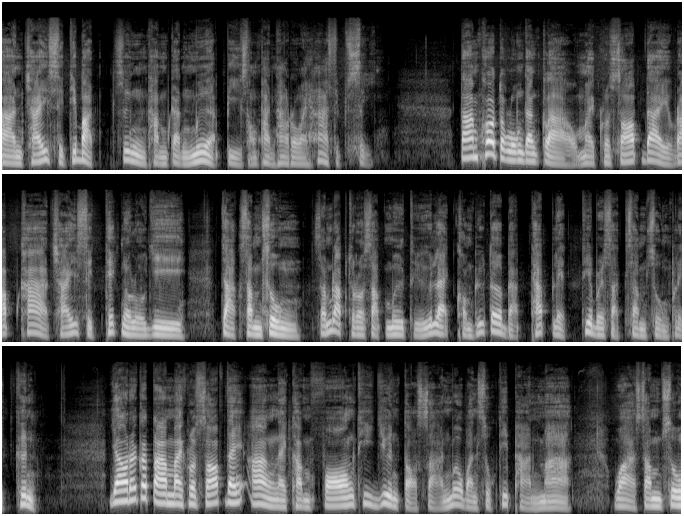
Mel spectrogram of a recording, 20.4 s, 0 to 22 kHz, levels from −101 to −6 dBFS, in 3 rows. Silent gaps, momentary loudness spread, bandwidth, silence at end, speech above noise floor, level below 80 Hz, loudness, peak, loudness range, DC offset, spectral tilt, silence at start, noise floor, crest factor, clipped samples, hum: none; 13 LU; 15.5 kHz; 0 s; 37 dB; -72 dBFS; -28 LUFS; -6 dBFS; 8 LU; under 0.1%; -5.5 dB/octave; 0 s; -65 dBFS; 20 dB; under 0.1%; none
